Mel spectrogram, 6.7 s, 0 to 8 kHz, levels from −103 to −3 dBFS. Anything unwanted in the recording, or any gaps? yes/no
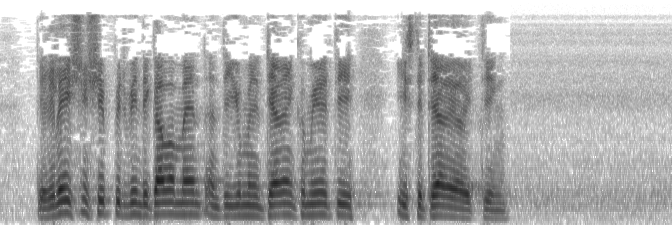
no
